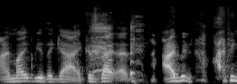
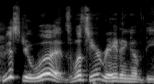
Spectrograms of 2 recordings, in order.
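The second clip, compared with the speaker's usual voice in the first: put-on old-timey radio announcer voice; 4 semitones higher than usual. Host of a trade-rating segment turning to Mister Woods, Rocco Bonello impression. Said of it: "Why are you doing a Rocco Bonello impression".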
